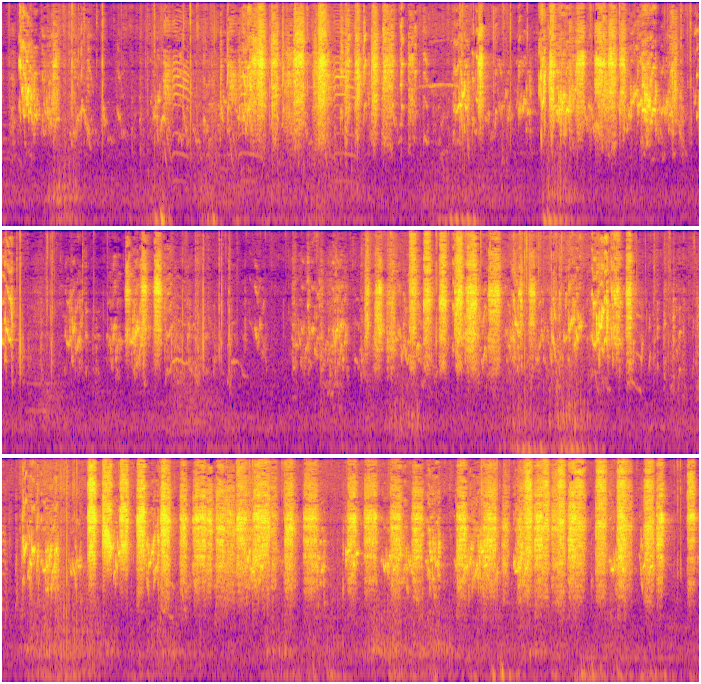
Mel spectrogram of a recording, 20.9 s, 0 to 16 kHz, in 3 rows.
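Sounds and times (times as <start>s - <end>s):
budgerigars chattering: 10.0s - 20.9s.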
